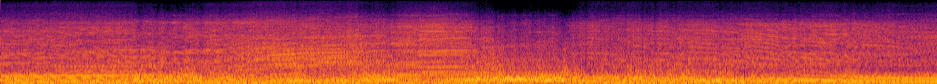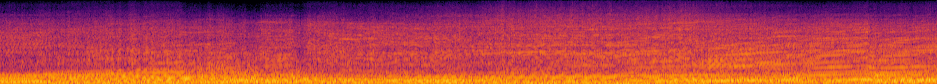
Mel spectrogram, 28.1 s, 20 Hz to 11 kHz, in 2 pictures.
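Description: Ducati Panigale V4 SP2's V4 engine at speed on track, its note climbing and falling again and again as the bike accelerates and slows. A long slow fall and climb comes near the middle, and short breaks in the pitch mark gear changes.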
